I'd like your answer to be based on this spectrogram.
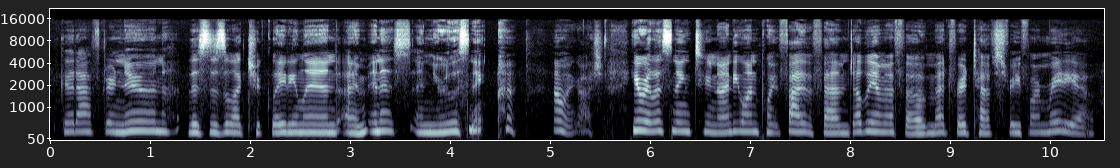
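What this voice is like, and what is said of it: Raspy voice. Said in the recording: “I'm a little sick today, so my voice is a little raspy.”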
